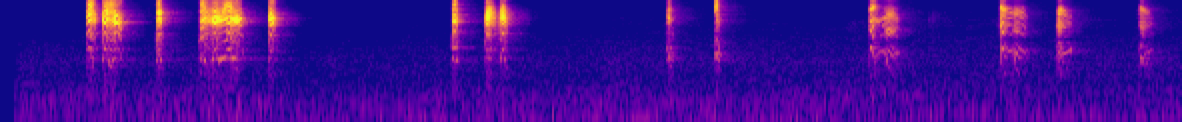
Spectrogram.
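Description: A hamster gives short, high-pitched squeaks in scattered bursts, some quick and clustered, others single.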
